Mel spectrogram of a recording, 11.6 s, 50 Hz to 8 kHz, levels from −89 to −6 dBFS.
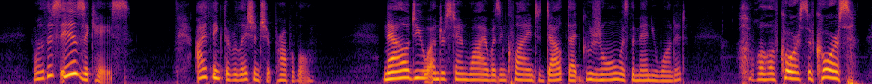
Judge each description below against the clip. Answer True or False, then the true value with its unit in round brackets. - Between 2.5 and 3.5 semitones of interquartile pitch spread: False (4.2 semitones)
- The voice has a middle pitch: False (205 Hz)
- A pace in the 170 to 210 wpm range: False (155 wpm)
